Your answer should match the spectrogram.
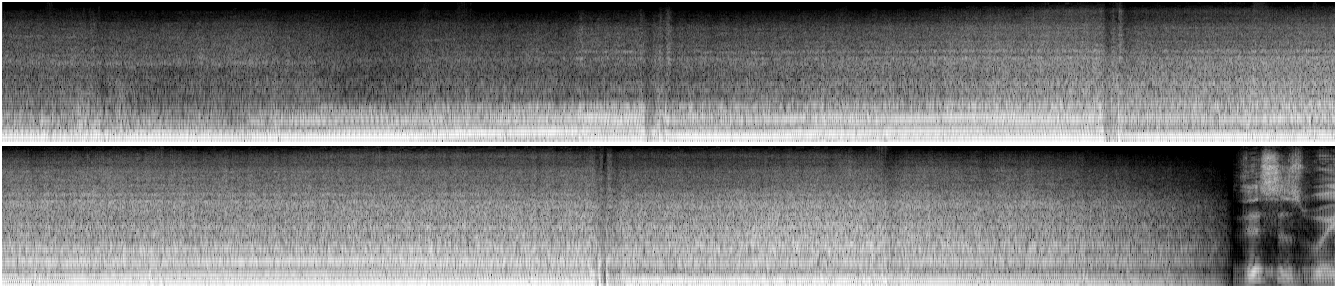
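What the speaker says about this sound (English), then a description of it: "you just switch to sport and you can hear the engine singing." VW Polo GTI engine in sport mode accelerating hard through several gears, each pull rising in pitch and then dropping at the shift, loud and close from inside the car, fading out at the very end.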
